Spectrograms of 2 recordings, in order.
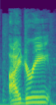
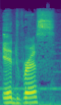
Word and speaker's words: Idris: too real fast i idri elba did i say his name right idri elba idris i think it's idris it's i think that was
